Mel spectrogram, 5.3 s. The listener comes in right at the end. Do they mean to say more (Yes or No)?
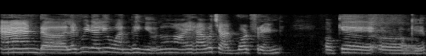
No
